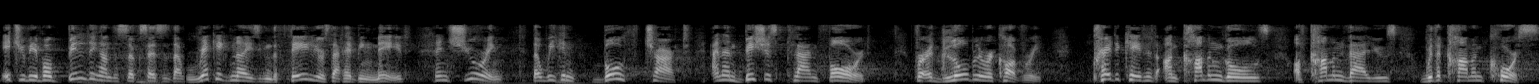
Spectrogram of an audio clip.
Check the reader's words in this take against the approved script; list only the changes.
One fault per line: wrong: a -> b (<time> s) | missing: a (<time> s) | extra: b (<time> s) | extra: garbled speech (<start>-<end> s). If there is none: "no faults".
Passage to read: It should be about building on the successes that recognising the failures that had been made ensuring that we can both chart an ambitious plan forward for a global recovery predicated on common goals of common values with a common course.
no faults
